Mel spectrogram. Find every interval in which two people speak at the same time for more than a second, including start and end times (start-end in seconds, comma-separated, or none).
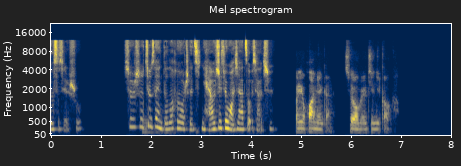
none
